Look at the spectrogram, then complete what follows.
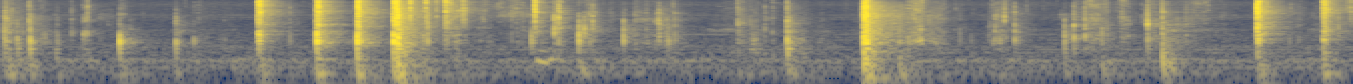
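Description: Cleaver chopping and cracking king crab legs on a wooden cutting board: a run of sharp, irregular knocks and shell cracks, the loudest about five seconds in.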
